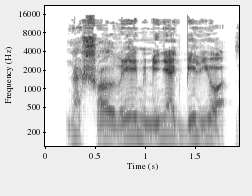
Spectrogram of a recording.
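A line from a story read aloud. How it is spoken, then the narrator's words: Growled. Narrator (Russian): зарычал Ринсвинд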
